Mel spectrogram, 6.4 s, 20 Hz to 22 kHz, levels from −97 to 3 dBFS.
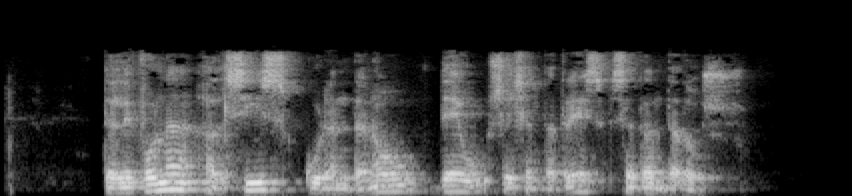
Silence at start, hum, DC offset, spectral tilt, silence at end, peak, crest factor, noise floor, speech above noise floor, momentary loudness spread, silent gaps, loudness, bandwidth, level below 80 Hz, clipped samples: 0.8 s; none; under 0.1%; -4.5 dB/octave; 0.85 s; 0 dBFS; 16 dB; -78 dBFS; 62 dB; 9 LU; none; -16 LUFS; 7.8 kHz; -54 dBFS; under 0.1%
